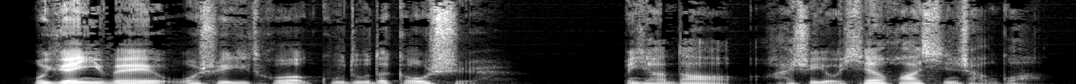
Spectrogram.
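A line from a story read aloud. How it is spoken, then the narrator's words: Sighing exclamation. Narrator (Chinese): 儿子终于感叹说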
